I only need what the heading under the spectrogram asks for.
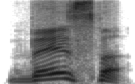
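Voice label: Vox Japanese; Gau; Vespa; kingsraid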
